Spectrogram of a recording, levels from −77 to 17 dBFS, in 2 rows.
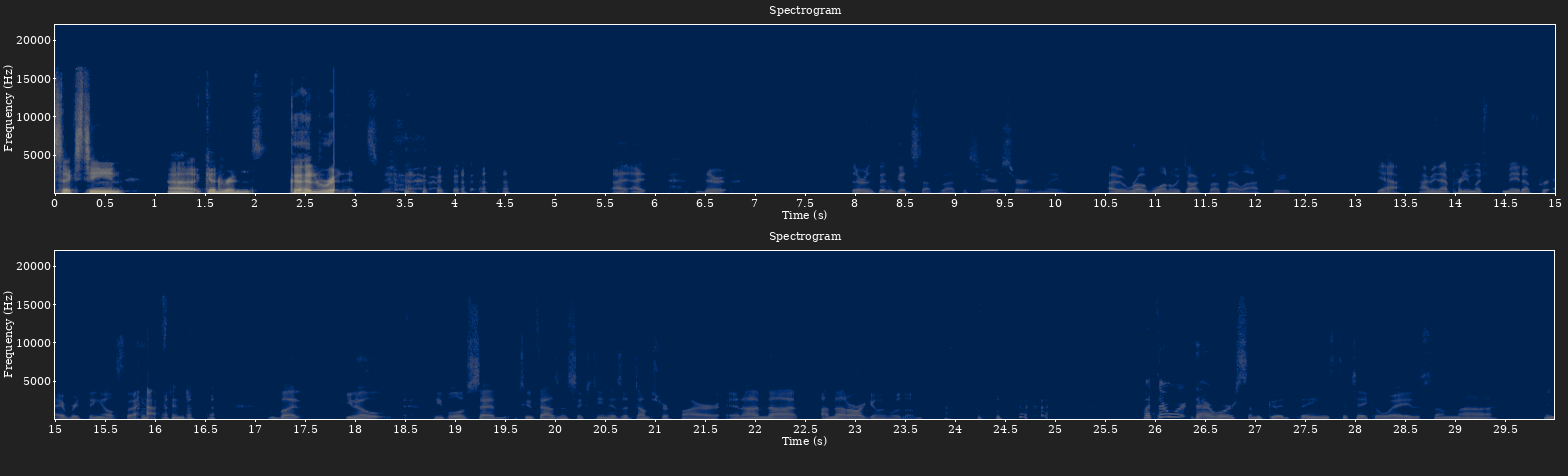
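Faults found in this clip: Speech level collapses at 2.78 s, about 32 dB down, through to the end. What remains is the low residual of a mono fold-down. Likely component: one channel inverted upstream of the downmix. Reversed polarity on one side cancels the content common to both channels when summed, leaving only their mismatch.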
